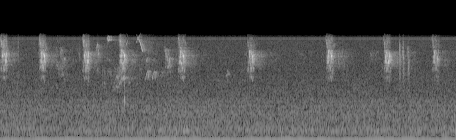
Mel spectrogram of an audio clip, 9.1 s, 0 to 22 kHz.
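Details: Bird twittering heard through a window at 5 a.m. in Zarinsk, early summer morning: sharp, high, clipped chirps spaced about a second apart, with a few softer notes between them against low, even background hiss.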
